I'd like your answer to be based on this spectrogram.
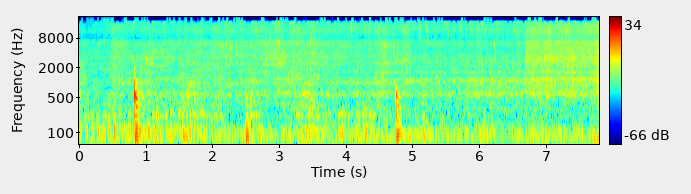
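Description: Keema sizzling and frying steadily with julienned ginger over a high flame, a continuous loud hiss with a few sharp stirring knocks, no talk.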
